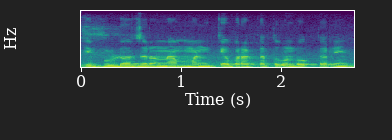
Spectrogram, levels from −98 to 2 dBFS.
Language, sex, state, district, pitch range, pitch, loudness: Kannada, male, Karnataka, Belgaum, 145-160 Hz, 145 Hz, -12 LUFS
